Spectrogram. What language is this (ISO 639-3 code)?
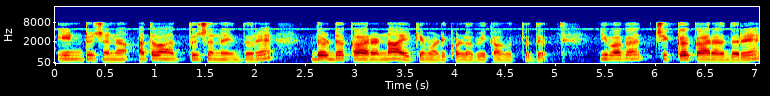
kan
